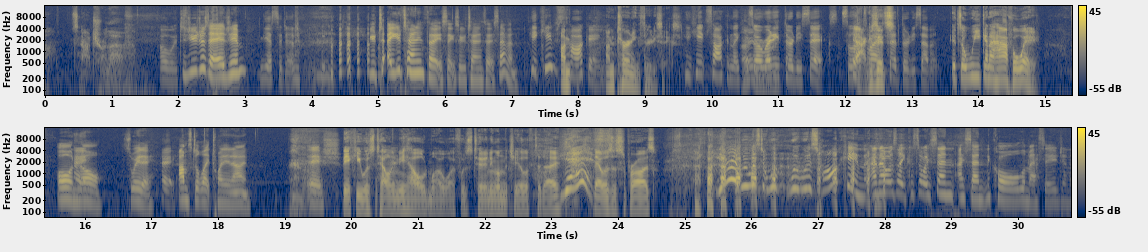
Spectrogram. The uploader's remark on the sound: For one last time we are on location at Sugarloaf Bike Park, New Brunswick, for the last chair of the 2021 season. We have the entire ride crew along for a chat.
